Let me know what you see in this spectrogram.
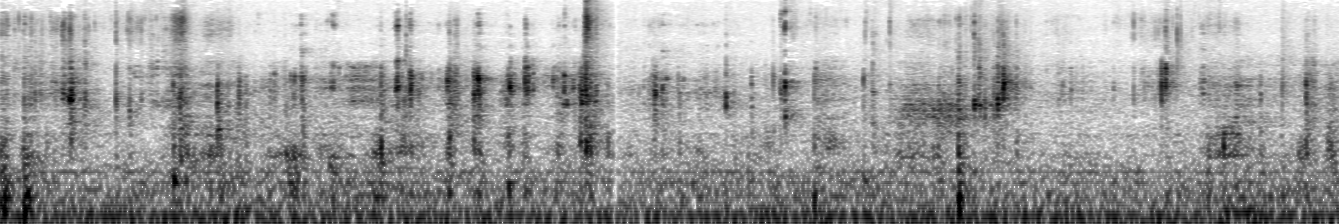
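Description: Close-miked eating: a person biting and chewing saucy seafood boil, with many short, irregular mouth clicks.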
